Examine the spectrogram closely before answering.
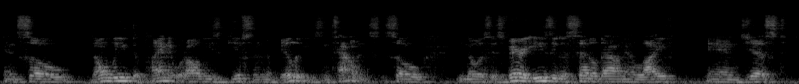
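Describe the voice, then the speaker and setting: A man's voice: medium pitch, moderate pace, dark tone. A man speaking as an interview guest in an earnest, reflective and informal way. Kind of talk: casual conversational interview. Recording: roomy, distant mic, faint background noise.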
